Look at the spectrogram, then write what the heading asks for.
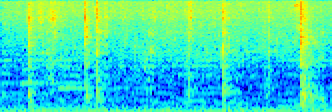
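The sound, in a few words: onions browning in a pan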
